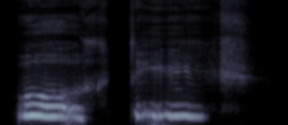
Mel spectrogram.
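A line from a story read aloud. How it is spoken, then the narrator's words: Groaning. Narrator (Russian): простонал трактирщик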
